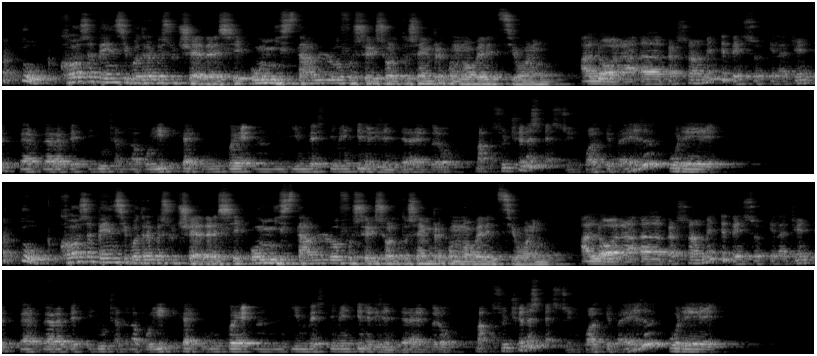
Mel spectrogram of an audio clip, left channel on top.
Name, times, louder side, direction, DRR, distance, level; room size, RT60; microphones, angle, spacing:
voice 1, 0.0-5.5, equal, 55° right, -2 dB, 1.1 m, -28 dB
voice 2, 5.8-12.6 12.9-15.2, right 1 dB, ahead, -8 dB, 0.6 m, -31 dB
2.5 x 2.1 x 3.4 m, 0.62 s
head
